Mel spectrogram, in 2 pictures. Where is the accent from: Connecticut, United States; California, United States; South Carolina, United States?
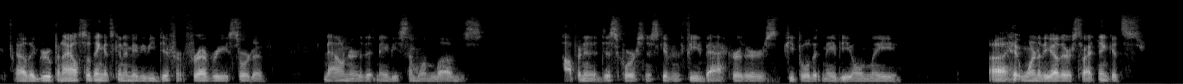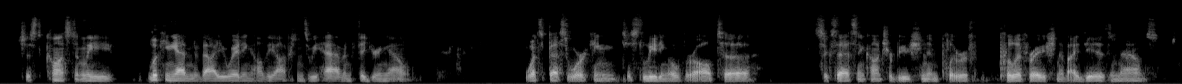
California, United States; moved away; I grew up in California. I'm not there now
